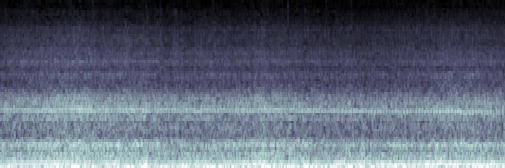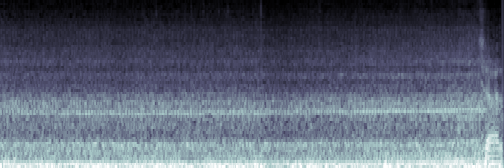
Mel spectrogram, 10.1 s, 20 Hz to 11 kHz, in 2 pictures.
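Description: Bajaj Pulsar 200NS single-cylinder engine running steadily while the motorcycle cruises at moderate speed, a constant hum with a faint higher whine over riding wind noise.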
